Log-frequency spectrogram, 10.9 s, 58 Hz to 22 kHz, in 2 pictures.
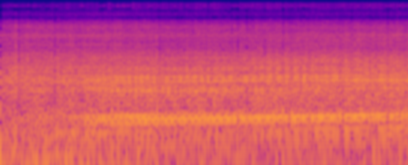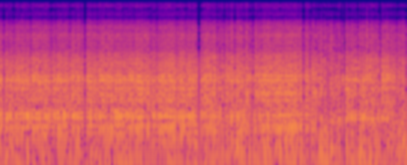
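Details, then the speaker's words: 1971 Honda CB350 barn find, kick-started on a weak battery: the twin idles with a steady beat but the speed drifts up and down after being set. Idle is hunting; owner will fit a good battery before adjusting further, cause unconfirmed. "so it's running pretty good except for the fact that the idle's all over the place you set the idle and it's up and it's down"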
